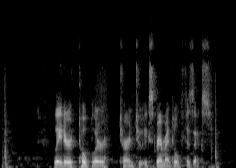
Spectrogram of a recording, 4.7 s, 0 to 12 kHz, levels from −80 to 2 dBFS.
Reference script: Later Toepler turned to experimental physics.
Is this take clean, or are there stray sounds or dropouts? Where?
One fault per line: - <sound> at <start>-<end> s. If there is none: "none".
none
